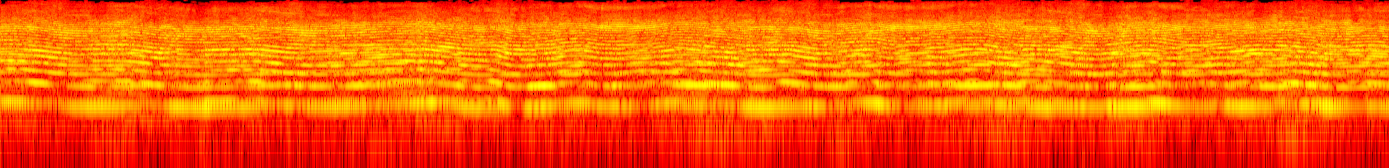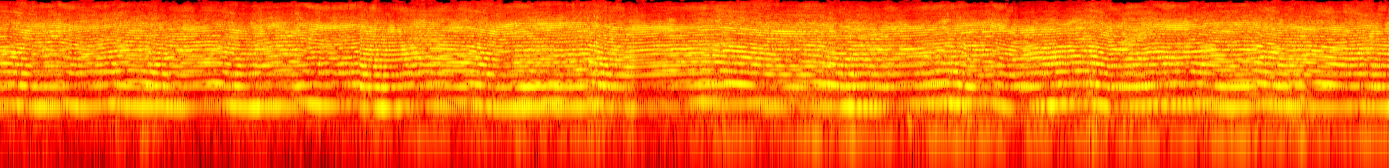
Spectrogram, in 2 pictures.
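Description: High-pitched whine of a small two-stroke model engine on a control-line combat plane at full throttle, its pitch rising and falling in a steady wave as the plane circles on its lines.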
